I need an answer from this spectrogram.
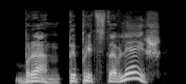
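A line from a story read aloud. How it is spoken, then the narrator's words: Excited exclamation. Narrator (Russian): воодушевленно воскликнул Карл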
